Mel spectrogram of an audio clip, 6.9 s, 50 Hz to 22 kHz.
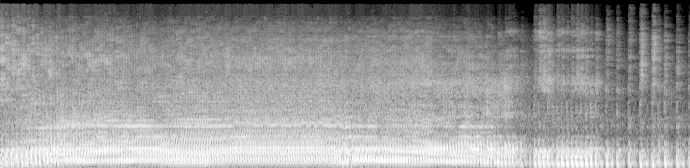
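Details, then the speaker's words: Pit bike with a fresh 110 engine, first start of the custom build on a little choke: revs up smoothly, then settles into a steady, even putter and runs pretty well; to be left running about 15 minutes to bed in the cam. "runs runs pretty well. I'll just let that run for 15 minutes or so."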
